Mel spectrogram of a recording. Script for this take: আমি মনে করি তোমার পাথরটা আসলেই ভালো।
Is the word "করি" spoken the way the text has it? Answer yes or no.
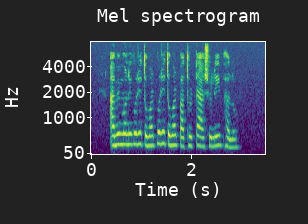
yes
